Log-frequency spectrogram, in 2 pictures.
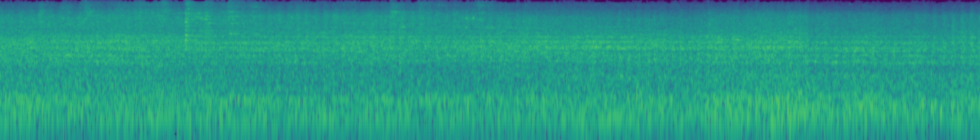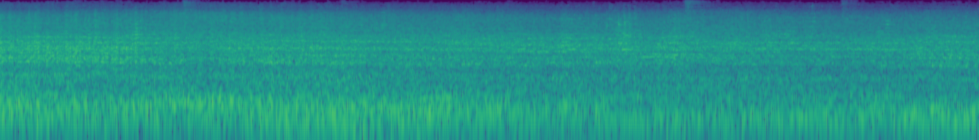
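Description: Freight cars of a mixed freight train rolling past at close range: a steady, loud noise of steel wheels on rail, with faint clicks throughout.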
